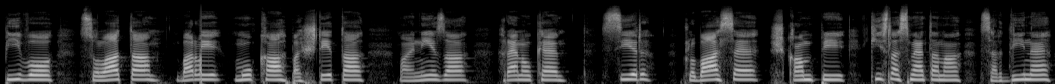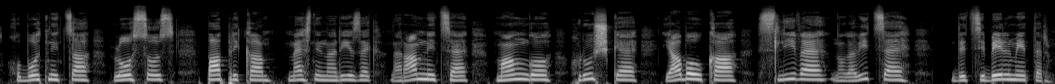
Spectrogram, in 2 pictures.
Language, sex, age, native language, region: Slovenian, female, 18-29, Slovenian, Drava region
